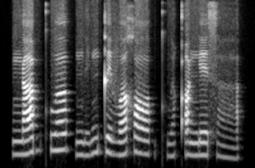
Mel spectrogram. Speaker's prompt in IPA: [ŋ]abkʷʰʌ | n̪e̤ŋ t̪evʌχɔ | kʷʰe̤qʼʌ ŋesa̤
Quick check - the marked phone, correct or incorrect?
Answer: correct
